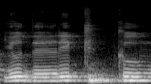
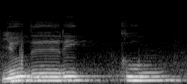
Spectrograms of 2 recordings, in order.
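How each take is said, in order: First: Yudrikum with a doubled, held k; wrong doubled reading. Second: Yudrikum very slow with a single clear k; clear izhar reading. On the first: Teacher warning students against a doubled k. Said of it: "Jadi nggak dibaca". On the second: Teacher modelling the correct izhar for students, very slow. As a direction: draw out Yudrikum, keeping the k plain and single. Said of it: "Rikum itu izhar namanya". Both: Shown as a demonstration.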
